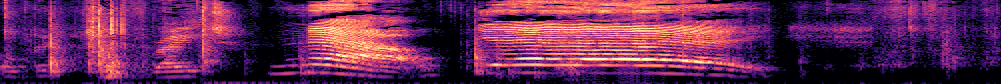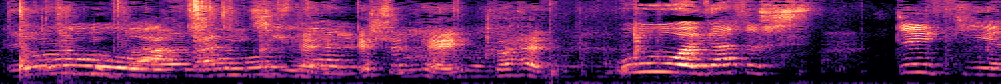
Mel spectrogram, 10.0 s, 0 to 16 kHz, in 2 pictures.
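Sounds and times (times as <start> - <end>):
child talking: 0.0 - 3.9, 5.0 - 7.3, 8.0 - 10.0.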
